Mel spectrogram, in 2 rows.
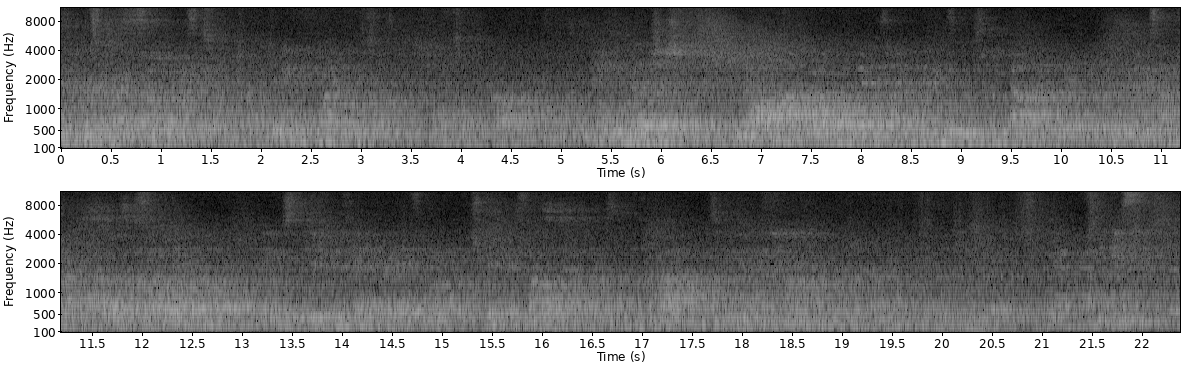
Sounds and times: blurry conversation 0.0 - 22.3

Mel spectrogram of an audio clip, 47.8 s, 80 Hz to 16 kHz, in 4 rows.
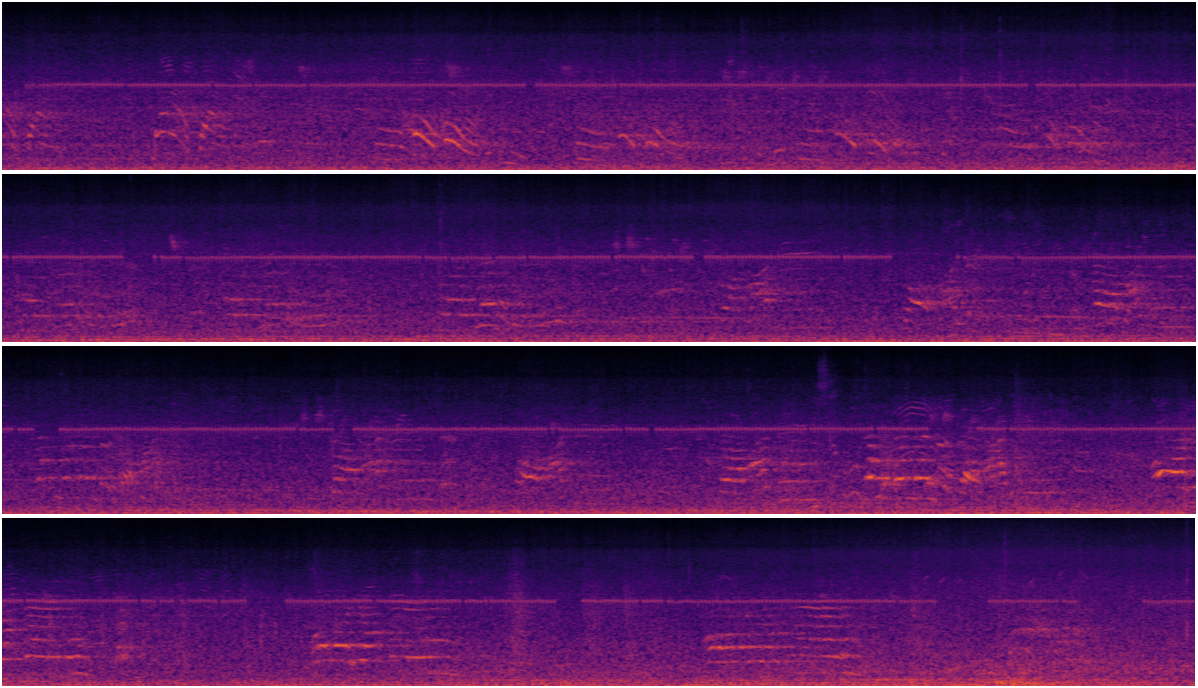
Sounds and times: Distant sound truck broadcasting 0.0 - 47.7

